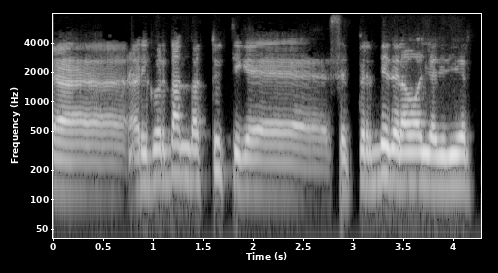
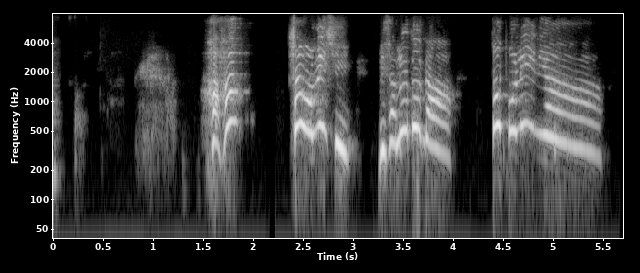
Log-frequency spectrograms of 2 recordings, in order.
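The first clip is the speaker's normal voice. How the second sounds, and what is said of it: Mickey Mouse cartoon voice. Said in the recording (Italian): “un'imitazione bellissima di Topolino”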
